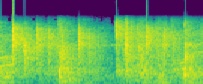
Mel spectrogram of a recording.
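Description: Foosball table in play: a quick, irregular series of sharp knocks from the ball and the rod figures.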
